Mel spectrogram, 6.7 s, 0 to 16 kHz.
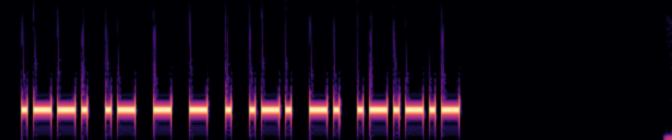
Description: Morse code, heard as a keyed tone, about 20 wpm, 700 Hz. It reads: PATTERN.
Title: Sentences from Top 1000 Words - Review Part 2 - 20wpm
